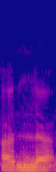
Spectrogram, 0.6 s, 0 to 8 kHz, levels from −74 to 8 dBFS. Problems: background conversations at intervals, low volume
